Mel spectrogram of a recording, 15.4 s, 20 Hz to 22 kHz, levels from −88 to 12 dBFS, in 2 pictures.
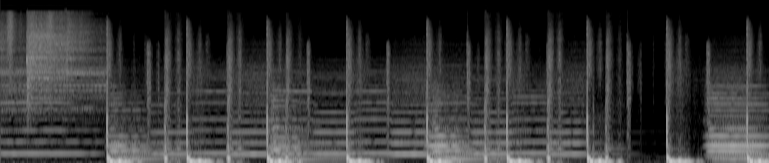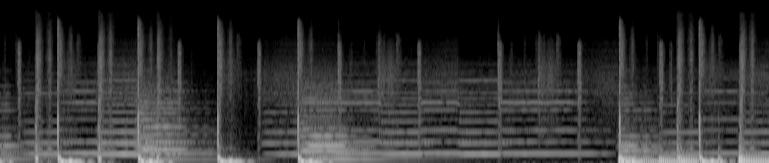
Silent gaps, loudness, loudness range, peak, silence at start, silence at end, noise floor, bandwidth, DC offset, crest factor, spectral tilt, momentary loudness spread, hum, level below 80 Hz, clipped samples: none; -24 LUFS; 3 LU; -2 dBFS; 0 s; 0 s; -45 dBFS; 16 kHz; under 0.1%; 20 dB; -6 dB/octave; 18 LU; none; -26 dBFS; under 0.1%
